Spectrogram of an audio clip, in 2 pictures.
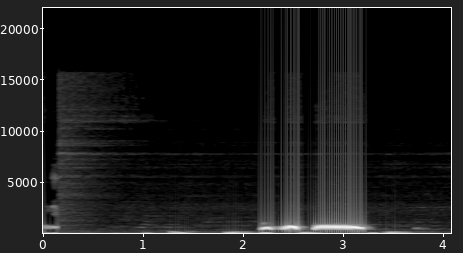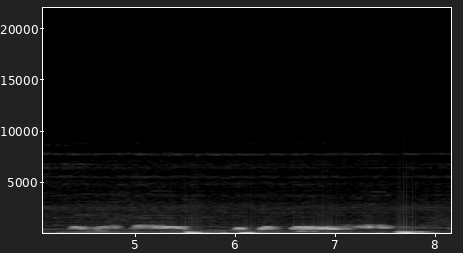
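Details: Spotted dove decoy giving its lure call for wild doves: one phrase of two short coos leading into a long coo, followed by faint quieter coos and occasional dull taps.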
